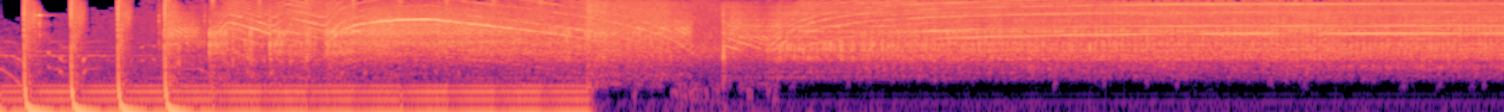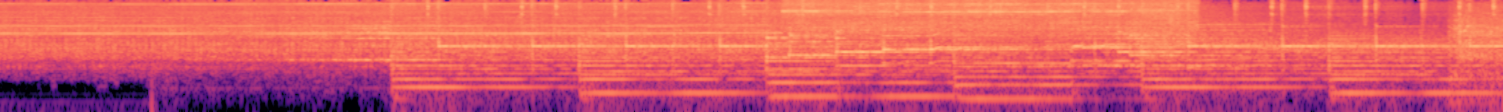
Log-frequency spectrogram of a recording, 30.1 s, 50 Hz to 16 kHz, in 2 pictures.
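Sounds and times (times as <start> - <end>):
electronic music: 0.0 - 6.0, 18.6 - 30.0
electric drill whining: 1.5 - 30.0.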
